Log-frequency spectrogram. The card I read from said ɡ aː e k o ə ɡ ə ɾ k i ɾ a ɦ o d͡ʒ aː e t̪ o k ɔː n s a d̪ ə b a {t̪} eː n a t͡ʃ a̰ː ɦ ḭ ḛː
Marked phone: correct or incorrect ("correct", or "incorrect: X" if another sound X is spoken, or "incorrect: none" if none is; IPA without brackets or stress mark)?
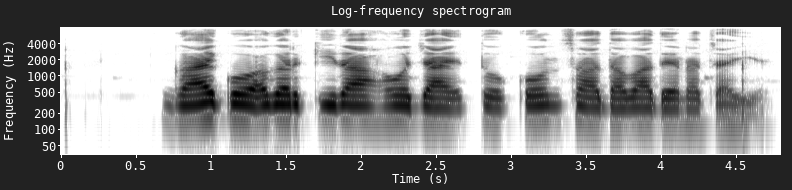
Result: incorrect: d̪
